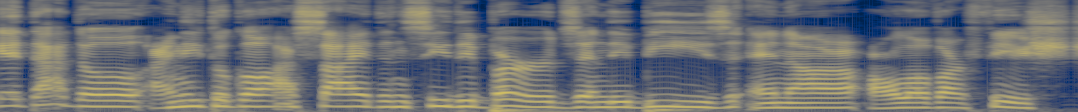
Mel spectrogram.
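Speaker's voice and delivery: put-on small child voice with German-ish accent. A parent showing how the child talks, imitating a child's accent. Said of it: "he sort of talks like this when he's talking".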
